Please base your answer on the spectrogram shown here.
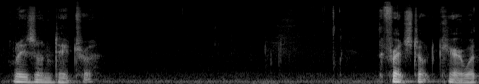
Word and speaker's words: raison d'être: to your uh as the French would say, raison d'être. The French don't care what they do as long as they pronounce it properly. I assume I pronounced that reasonably well. A raison d'être.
